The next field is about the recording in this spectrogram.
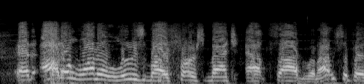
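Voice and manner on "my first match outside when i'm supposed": ordinary talk, nothing marked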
